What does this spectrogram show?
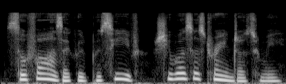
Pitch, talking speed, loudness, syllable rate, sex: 205 Hz, 250 wpm, -16 LUFS, 5.6 syllables/s, female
